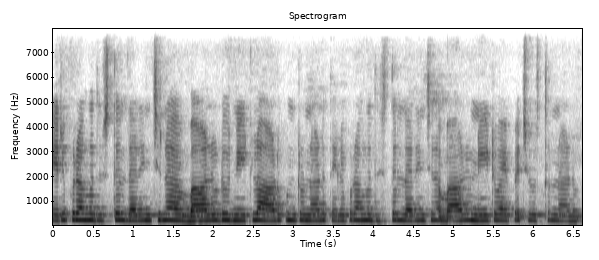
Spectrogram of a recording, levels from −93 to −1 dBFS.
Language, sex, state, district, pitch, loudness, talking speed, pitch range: Telugu, female, Andhra Pradesh, Visakhapatnam, 235 Hz, -19 LUFS, 135 wpm, 225-240 Hz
